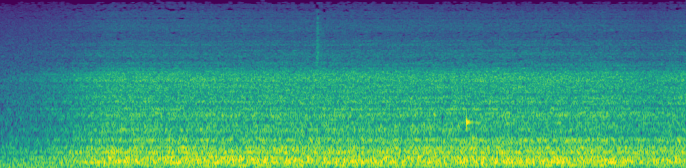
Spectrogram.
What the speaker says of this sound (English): This one, Pink Noise.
